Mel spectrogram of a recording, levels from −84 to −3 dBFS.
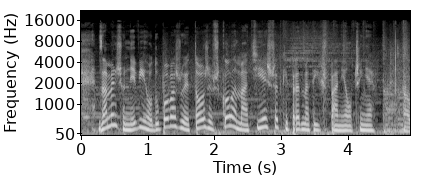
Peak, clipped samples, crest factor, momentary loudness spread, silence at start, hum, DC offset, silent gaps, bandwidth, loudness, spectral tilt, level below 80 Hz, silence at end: -4 dBFS; under 0.1%; 16 dB; 2 LU; 0 s; none; under 0.1%; none; 16 kHz; -19 LUFS; -5.5 dB/octave; -38 dBFS; 0 s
